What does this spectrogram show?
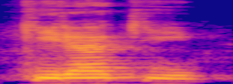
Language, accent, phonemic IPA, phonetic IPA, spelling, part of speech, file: Armenian, Eastern Armenian, /kiɾɑˈki/, [kiɾɑkí], կիրակի, noun, Hy-EA-կիրակի.ogg
- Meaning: Sunday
